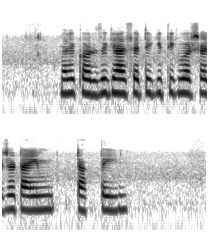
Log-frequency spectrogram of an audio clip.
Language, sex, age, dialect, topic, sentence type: Marathi, female, 18-24, Varhadi, banking, question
